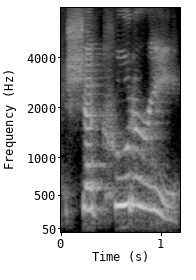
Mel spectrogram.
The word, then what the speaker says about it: charcuterie: what does that say how do you pronounce pronounce that it's chicootery i know chicouteri boards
